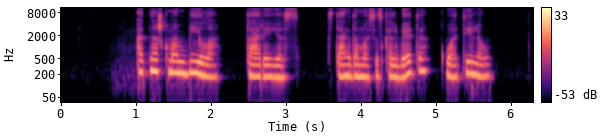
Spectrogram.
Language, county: Lithuanian, Kaunas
